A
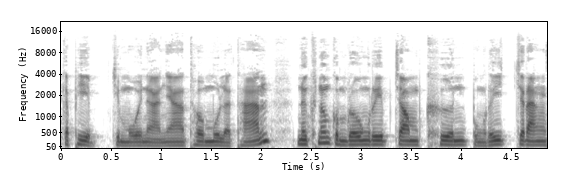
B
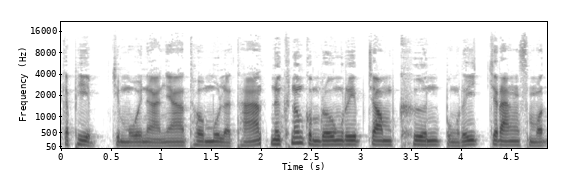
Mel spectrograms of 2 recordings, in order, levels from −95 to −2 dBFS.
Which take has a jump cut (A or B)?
B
